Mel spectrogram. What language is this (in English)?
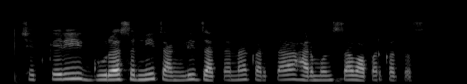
Marathi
